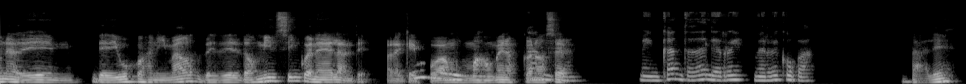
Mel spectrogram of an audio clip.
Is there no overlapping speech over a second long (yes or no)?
no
